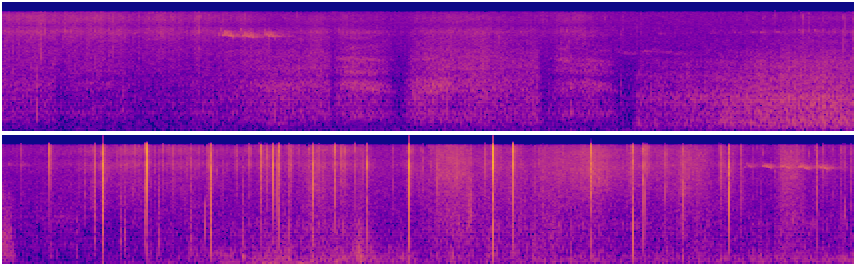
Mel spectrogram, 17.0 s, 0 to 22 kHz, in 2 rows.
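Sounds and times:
dry grass crackling in fire: 0.0 - 3.3, 6.2 - 17.0
breathy blowing: 2.5 - 9.4.

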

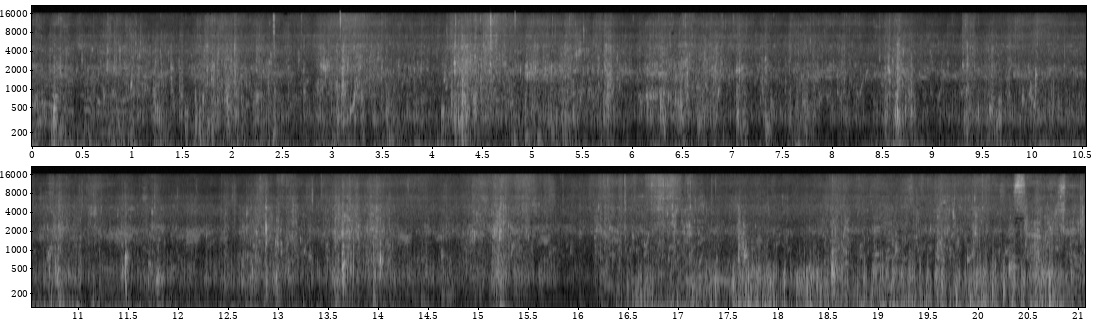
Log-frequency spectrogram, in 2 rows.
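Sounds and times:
water slapping against boat hull: 0.0 - 21.0
wind buffeting microphone: 9.9 - 12.2, 16.2 - 21.0.

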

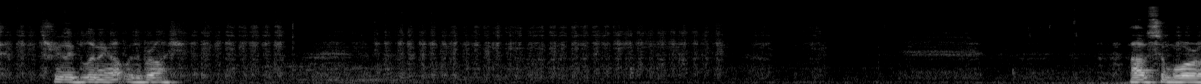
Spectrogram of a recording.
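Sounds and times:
shaving brush scrubbing lather: 0.0 - 8.3, 11.2 - 12.0.

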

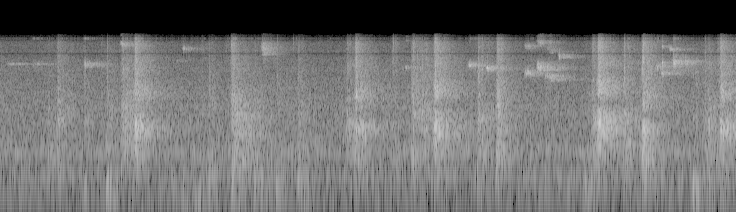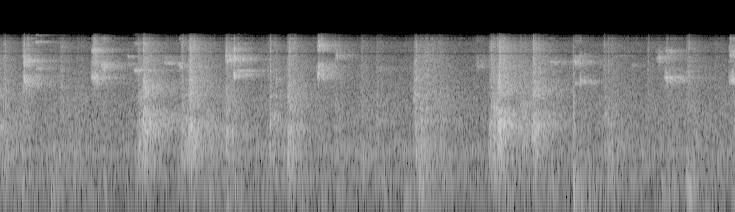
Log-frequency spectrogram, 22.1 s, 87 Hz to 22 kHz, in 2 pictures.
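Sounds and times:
sneakers squeaking on wooden floor: 0.0 - 5.4, 6.0 - 22.0
squash ball hits: 8.8 - 12.0.

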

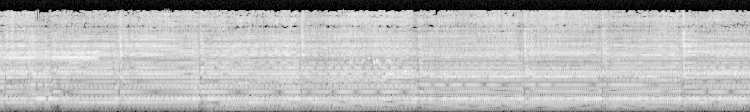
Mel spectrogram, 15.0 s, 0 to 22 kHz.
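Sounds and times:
bowed fiddle: 0.0 - 15.0
throat singing drone: 0.6 - 15.0
high thin overtone: 3.7 - 10.3.

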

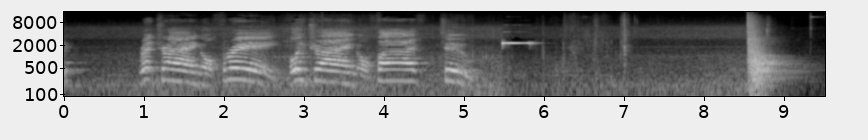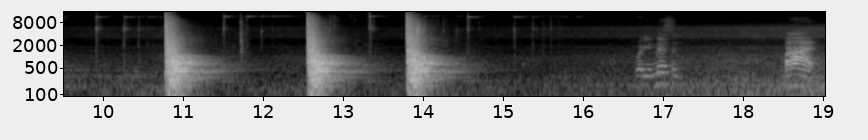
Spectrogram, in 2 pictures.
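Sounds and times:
shot timer beep: 5.5 - 6.0
pistol shots: 8.5 - 9.2, 10.8 - 11.5, 12.5 - 14.5.

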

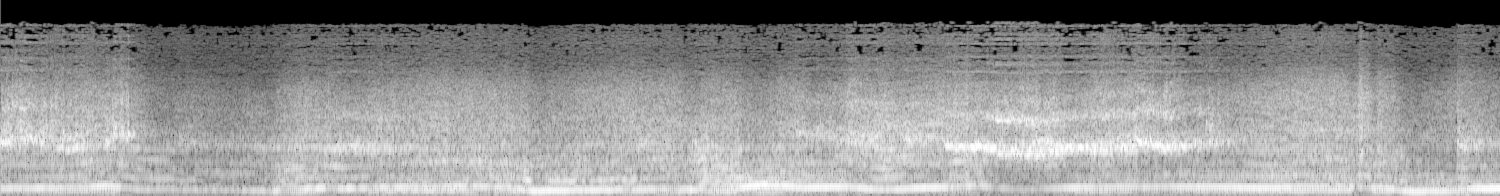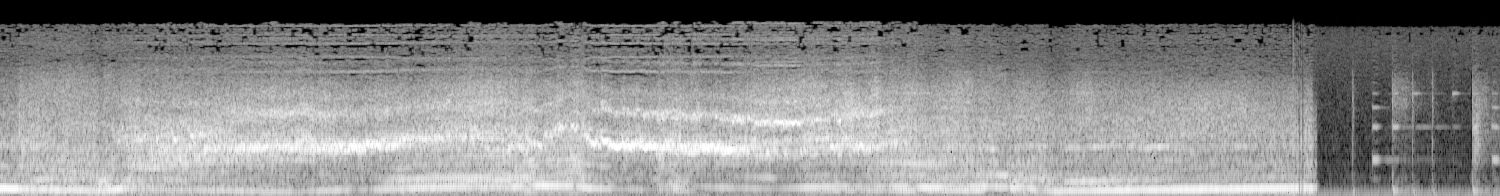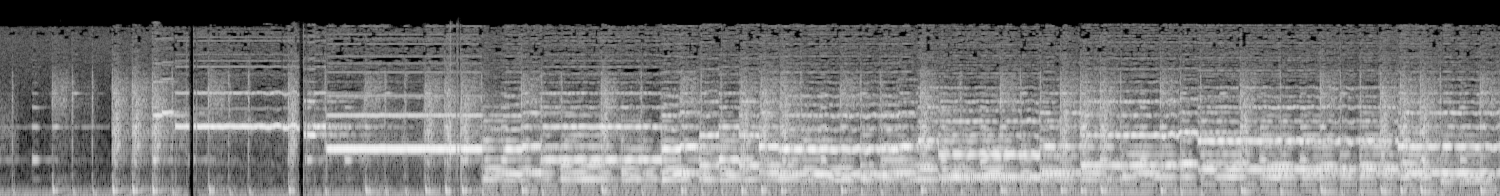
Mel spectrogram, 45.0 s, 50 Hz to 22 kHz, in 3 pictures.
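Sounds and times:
car engine revving: 0.0 - 28.2
tyres squealing: 7.7 - 12.4, 16.1 - 24.4.

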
